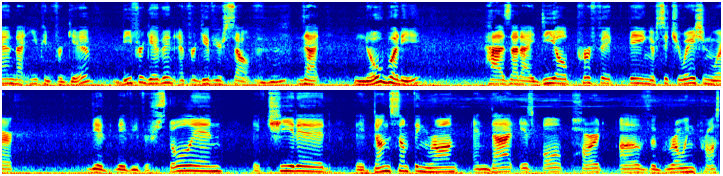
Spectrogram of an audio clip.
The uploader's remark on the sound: Carcast.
